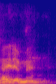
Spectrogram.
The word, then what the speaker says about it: Scheidemann: Scheidemann. Is that how you say it? – Scheidemann, yeah. Scheidemann. Dutch name, Scheidemann.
